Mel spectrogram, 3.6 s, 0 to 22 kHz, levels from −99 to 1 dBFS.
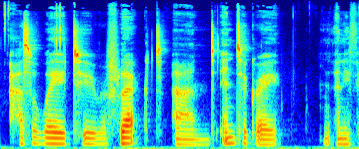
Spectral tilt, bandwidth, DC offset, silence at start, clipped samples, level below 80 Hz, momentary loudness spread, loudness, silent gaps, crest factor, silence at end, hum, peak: -2.5 dB/octave; over 20 kHz; under 0.1%; 0.1 s; under 0.1%; -56 dBFS; 12 LU; -20 LUFS; none; 22 dB; 0 s; none; 0 dBFS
